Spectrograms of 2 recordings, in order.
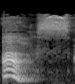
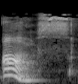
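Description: First: The R is silent, British style. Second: The R is silent, British style.

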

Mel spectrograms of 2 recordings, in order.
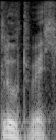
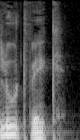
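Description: First: The word ends with a soft ich sound. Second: The word ends with a hard k sound. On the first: This is the standard pronunciation. "im Hochdeutschen ist es natürlich König Ludwig" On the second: This is a regional house style. "der Bayerische Rundfunk spricht ... Ludwig. Das ist Lokalkolorit"

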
